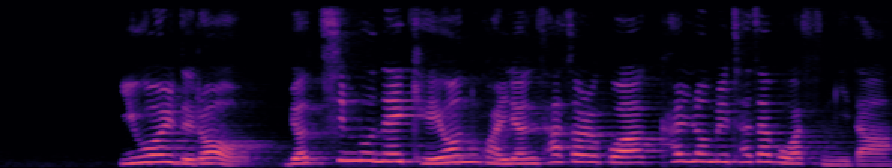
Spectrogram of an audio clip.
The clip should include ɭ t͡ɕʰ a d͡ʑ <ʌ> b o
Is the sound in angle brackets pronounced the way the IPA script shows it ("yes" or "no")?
no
